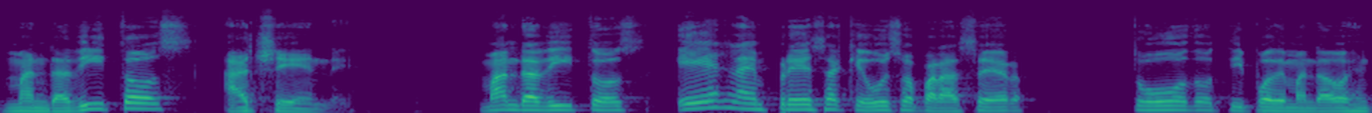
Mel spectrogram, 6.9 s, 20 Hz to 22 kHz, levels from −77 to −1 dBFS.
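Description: Nothing here points to any technical fault.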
